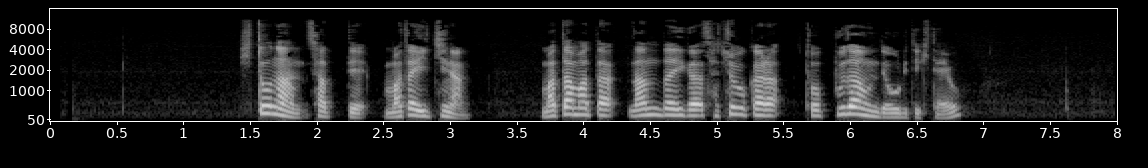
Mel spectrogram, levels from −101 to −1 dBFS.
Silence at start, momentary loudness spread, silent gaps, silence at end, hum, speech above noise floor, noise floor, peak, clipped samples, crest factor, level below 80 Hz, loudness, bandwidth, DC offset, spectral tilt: 1.45 s; 11 LU; none; 1.2 s; none; 51 dB; -79 dBFS; -8 dBFS; under 0.1%; 22 dB; -84 dBFS; -28 LUFS; 11 kHz; under 0.1%; -5.5 dB/octave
